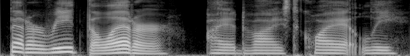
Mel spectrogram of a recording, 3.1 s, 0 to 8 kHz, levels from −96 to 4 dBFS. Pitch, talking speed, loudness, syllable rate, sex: 170 Hz, 135 wpm, -20 LUFS, 4.6 syllables/s, female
